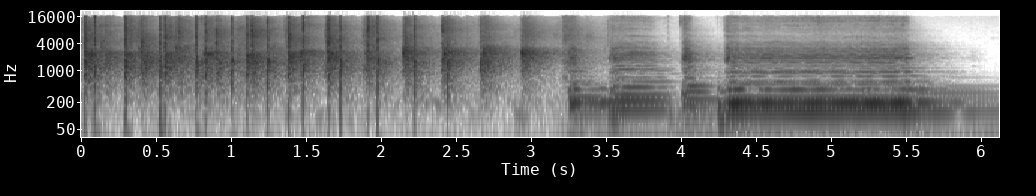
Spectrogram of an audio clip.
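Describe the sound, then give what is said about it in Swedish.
Steady, evenly spaced hand claps from an audience applauding at an event in Almedalen ring out for about three seconds, fairly loud, before a burst of music with sustained tones takes over and fades. “Vi applåderar publiken.”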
